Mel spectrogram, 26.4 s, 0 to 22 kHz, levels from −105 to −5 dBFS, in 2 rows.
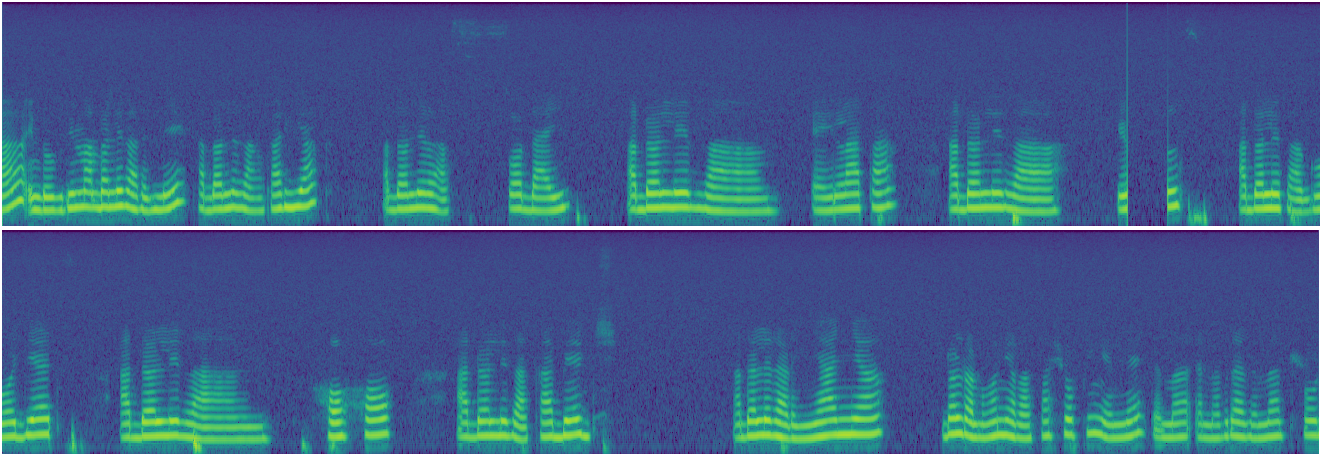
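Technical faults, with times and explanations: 11.25 to 11.66 s, audio dropout to a faint residue: the speech signal was likely lost somewhere upstream for about 0.41 s while the rest of the chain stayed live, so the output kept running with nothing but its own noise floor. The speech cuts out abruptly mid-flow and the gap holds only a thin hiss, roughly 35 dB below the normal level, before the speech snaps back just as suddenly, with no fade at either edge.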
